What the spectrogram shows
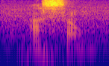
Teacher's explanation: A gente pode ver que na segunda sílaba, são, aparece AO. AO forma um ditongo decrescente, porque o A está tendo a função de vogal e o O de semivogal.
